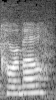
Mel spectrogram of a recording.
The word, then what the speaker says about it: Corbo: Oh, and Corbo. Is that how you say it? Corbo? Yeah, okay, you guys.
